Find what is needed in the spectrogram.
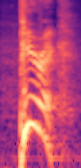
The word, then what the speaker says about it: Pyrrhic: Pyrrhic! Ha ha! Not an F sound, it's a P sound. Pyrrhic. Pyrrhic. Pyrrhic with the P.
